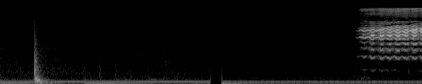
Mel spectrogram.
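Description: A loud goat bleat with a wavering, quavering tone bursts in near the end, following a single sharp click and a steady low hum.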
